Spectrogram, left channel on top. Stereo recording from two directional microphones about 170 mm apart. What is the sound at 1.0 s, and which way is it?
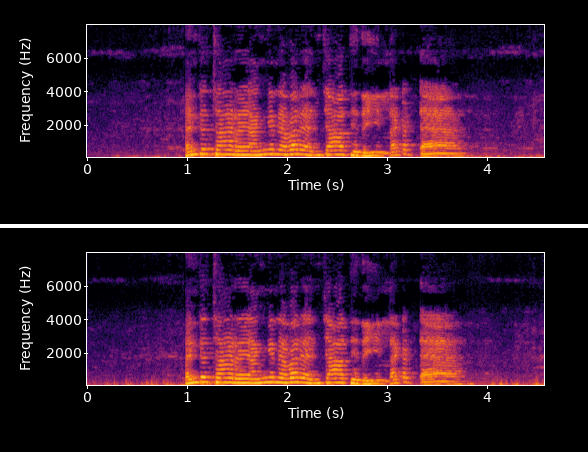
Speech, 55° right (ahead or behind).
